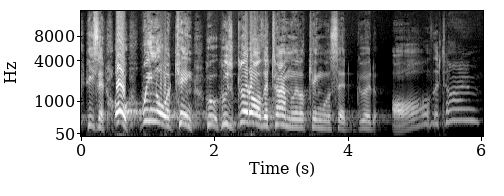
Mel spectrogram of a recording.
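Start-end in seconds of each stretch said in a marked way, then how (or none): 0.4-3.1 louder, higher, eager pitch to the king; eager announcement. Acted. Advisor eagerly proposes another king. 4.1-6.0 soft, very slow, rising disbelief; incredulous question. Acted. King doubts the advisors' claim.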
